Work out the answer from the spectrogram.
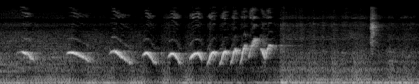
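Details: White-rumped shama giving a run of about ten slurred, downward-sweeping whistles that speed up and climb in pitch toward the end, followed by a brief sharp click over low background rumble.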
